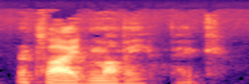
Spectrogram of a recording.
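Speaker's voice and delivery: ordinary delivery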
